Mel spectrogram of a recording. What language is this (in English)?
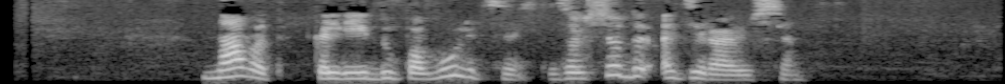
Belarusian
